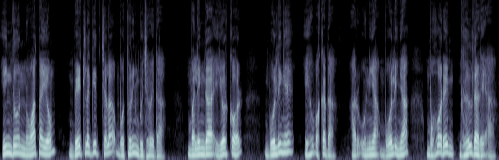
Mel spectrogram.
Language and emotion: Santali, fearful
